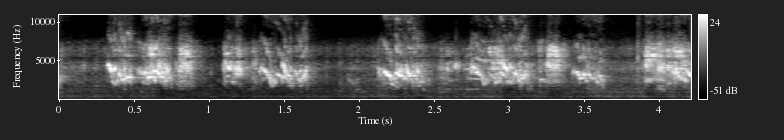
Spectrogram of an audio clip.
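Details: Budgerigars heard to stimulate mating, giving scratchy, buzzy phrases in separate bursts of roughly half a second, with short quiet breaks between groups.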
